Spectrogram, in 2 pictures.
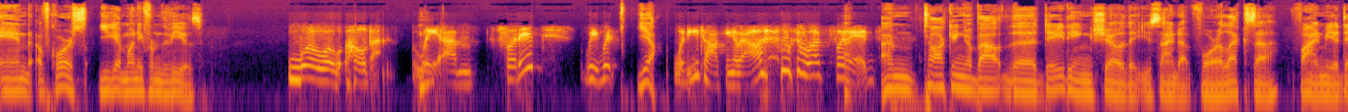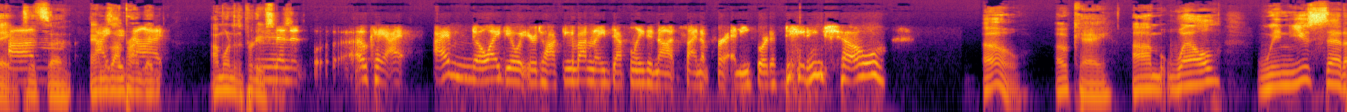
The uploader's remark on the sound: phone prank style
